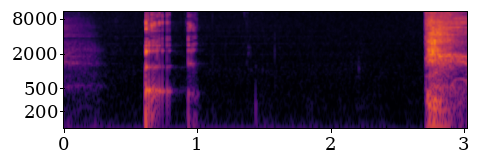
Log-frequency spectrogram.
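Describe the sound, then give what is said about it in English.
A burp comes out as a couple of short, weak gulps, then after a pause a louder, rougher belch breaks out at the end. No one speaks. “Just felt the need to share how pathetic my burp would be.”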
